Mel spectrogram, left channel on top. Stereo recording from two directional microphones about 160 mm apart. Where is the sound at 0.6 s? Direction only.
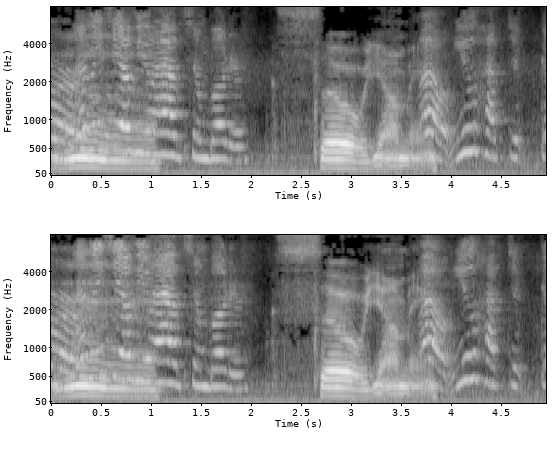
10° right (ahead or behind).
